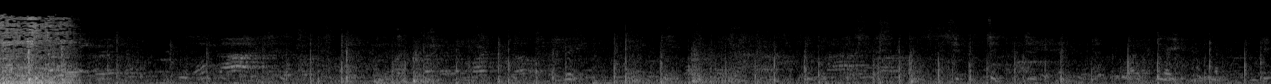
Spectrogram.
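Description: Repeated punches thudding into a woman's abdomen in ab-conditioning drills, several blows a second, with faint voices in the gym behind. A louder stretch in the first second cuts off abruptly.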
